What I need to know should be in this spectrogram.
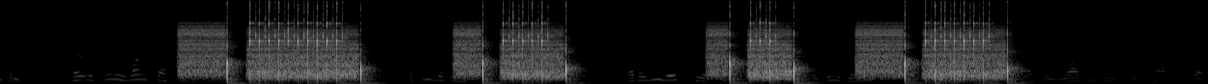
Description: Pulse dialling, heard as a rotary dial, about 10 pulses a second, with speech in English. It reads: 0 5 3 7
